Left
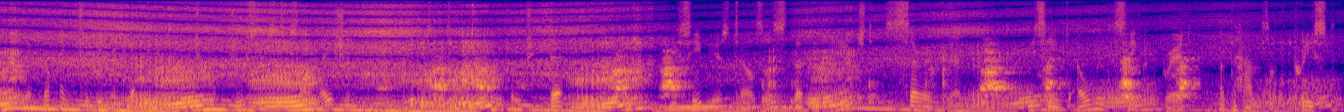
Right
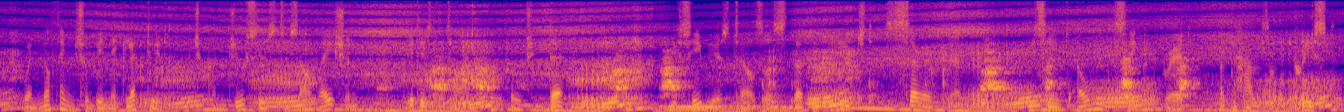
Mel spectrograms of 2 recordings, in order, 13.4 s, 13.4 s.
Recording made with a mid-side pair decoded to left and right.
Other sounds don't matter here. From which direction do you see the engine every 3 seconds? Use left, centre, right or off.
left, centre, right, right, right.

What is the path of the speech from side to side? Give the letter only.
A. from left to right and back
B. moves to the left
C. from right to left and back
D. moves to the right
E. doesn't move
E.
